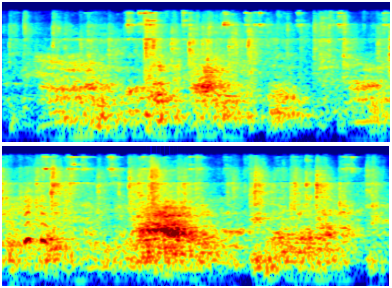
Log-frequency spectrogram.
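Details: Pet Akitas at play with their friend, a German shorthaired pointer; harmless play talk, not aggression. Rumbling growl-like vocal bursts rise and fall across the clip, swelling loudest near the middle, with human speech mixed in.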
